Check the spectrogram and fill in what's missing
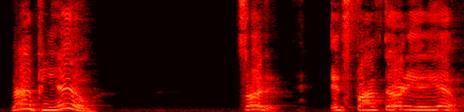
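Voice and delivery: high, disbelieving echo, then the correction; can't believe what he's hearing; incredulous. Retold or imitated. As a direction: soldier setting his drunk sergeant straight. Retold argument with drunk sergeant.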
